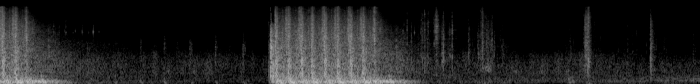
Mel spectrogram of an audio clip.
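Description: In the video game PUBG, a powerful gun fires with a sharp report, then a rapid burst of loud shots follows, with scattered fainter shots and echoes trailing after.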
